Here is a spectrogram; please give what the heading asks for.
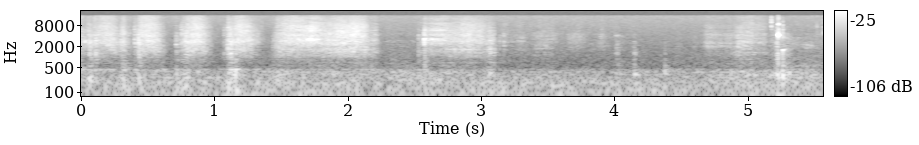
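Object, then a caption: Cardboard sheet. A thin, rectangular grey cardboard sheet is held in the hand and scratched or rubbed across its face. The clip is a quiet series of dry, bright, hissy rubbing strokes that swell and fade, with a soft low rumble beneath and one sharper scratch near the end.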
